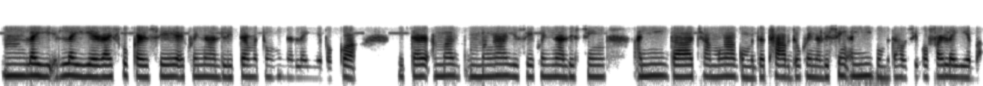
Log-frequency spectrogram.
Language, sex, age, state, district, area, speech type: Manipuri, female, 30-45, Manipur, Chandel, rural, conversation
